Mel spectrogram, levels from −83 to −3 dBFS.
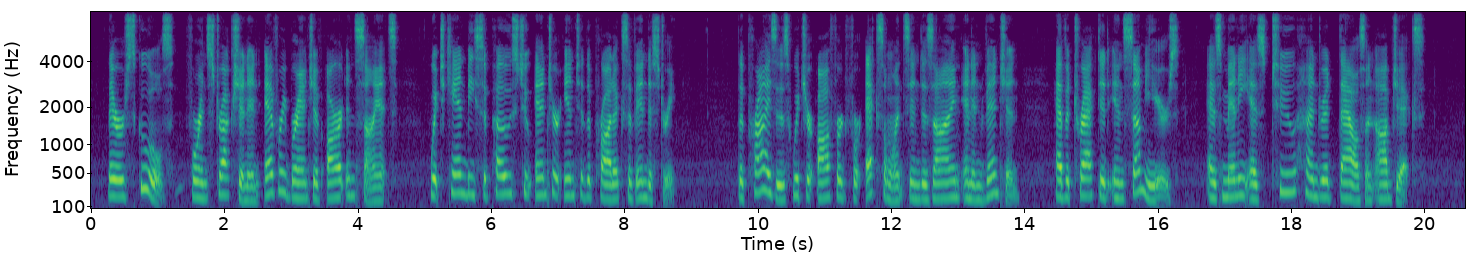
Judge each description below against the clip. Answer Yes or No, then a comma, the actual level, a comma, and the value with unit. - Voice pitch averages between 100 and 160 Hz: No, high, 200 Hz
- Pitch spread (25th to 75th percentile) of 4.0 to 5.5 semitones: Yes, average, 4.3 semitones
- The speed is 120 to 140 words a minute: Yes, slow, 135 wpm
